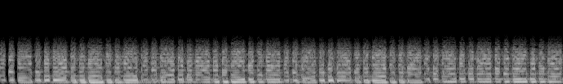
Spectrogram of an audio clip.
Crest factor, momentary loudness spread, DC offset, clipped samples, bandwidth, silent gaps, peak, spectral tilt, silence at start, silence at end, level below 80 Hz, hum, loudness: 16 dB; 3 LU; under 0.1%; under 0.1%; 4 kHz; none; -6 dBFS; -12 dB/octave; 0 s; 0 s; -48 dBFS; none; -22 LUFS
